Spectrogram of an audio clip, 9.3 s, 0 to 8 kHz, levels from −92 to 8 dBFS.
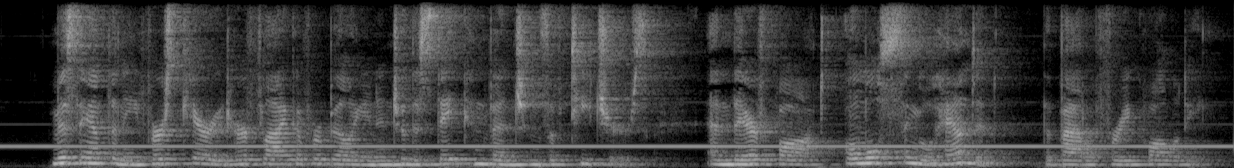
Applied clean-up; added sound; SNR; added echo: none; Organ; 10 dB; reverberation time 0.9 s.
